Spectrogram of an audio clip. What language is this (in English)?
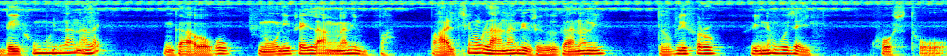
Bodo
